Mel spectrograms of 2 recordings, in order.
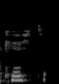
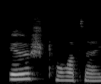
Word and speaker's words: Kirschtorte: Oh, wait, is this Schwarzwälder Kirchtorte? Oh my god, I can't pronounce this even in German. Is this thingy I think about? Kirschtorte.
